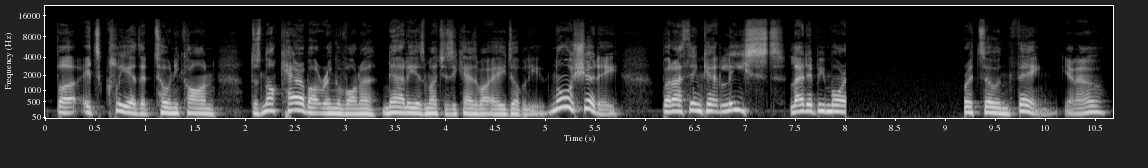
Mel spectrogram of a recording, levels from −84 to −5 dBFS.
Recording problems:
audio cutting out; at 8 s for 1 s

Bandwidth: 14.5 kHz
